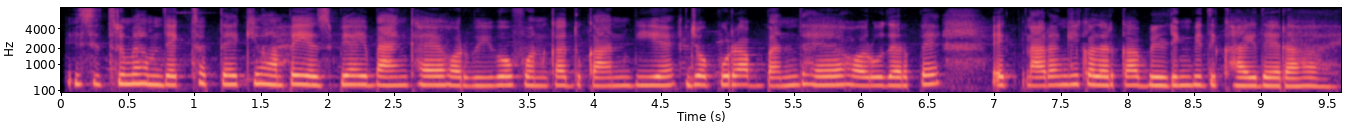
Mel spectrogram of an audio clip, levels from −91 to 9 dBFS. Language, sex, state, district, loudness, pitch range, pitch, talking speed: Hindi, female, Uttar Pradesh, Ghazipur, -15 LUFS, 230-255 Hz, 240 Hz, 230 wpm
